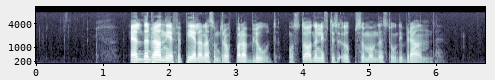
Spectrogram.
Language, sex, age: Swedish, male, 31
